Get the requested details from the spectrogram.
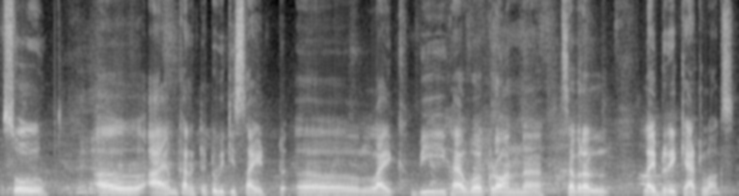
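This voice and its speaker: A man's voice: mid-range voice, fairly even intonation, slow pace, crowd noise. A man from southern India, introducing himself at a meeting with many hesitant fillers. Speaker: workshop participant.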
